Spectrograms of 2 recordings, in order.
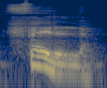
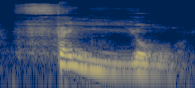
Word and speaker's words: fail: Donc ce mot-ci, si je prononce à la française, ça me donne fell. Donc il monque la divong. Sauf que fell, c'est le passé de fall. Donc pour bien prononcer ce mot-là, je suis obligé encore une fois de rajouter la divong, donc fail. Donc toujours cette deuxième syllabe qui arrive.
